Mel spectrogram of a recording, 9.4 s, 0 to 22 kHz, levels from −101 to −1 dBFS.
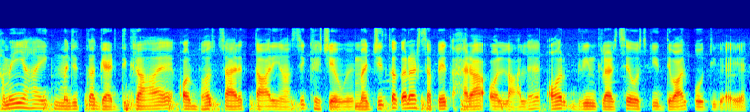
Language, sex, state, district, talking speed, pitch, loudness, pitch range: Hindi, male, Bihar, Jahanabad, 225 wpm, 110 Hz, -20 LUFS, 100-125 Hz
